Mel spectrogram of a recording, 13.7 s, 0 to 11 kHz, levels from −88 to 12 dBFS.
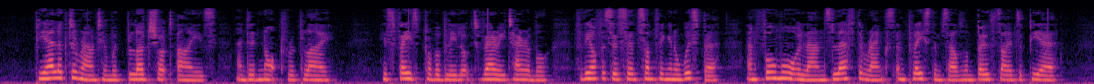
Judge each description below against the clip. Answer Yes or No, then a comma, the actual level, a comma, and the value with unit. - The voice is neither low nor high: No, high, 195 Hz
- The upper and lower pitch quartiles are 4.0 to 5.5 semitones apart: No, average, 2.8 semitones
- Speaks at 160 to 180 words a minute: Yes, average, 175 wpm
